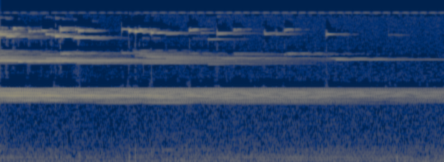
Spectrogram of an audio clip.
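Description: Shimmering chime sound effect of a logo sting: a sustained high ring with twinkling notes sparkling above it, fading away slowly and steadily.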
